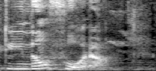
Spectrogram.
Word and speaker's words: Ctenophora: Then next is Ctenophora, C is silent here, okay, Ctenophora.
